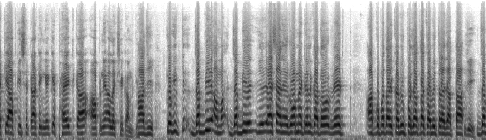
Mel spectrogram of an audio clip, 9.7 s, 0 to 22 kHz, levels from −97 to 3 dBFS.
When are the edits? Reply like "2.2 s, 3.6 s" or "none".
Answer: none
